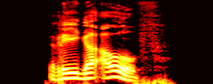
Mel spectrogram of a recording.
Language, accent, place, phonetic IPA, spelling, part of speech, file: German, Germany, Berlin, [ˌʁeːɡə ˈaʊ̯f], rege auf, verb, De-rege auf.ogg
- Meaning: inflection of aufregen: 1. first-person singular present 2. first/third-person singular subjunctive I 3. singular imperative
